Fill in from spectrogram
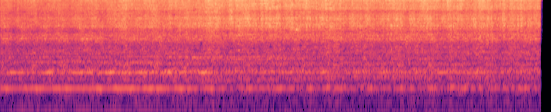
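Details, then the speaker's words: South Bend overbelt lathe with a new chain sprocket drive replacing a badly slipping belt, no chain guard yet; steady bright whirring chatter with a constant tone and no slipping: normal chain drive running. "There's a sprocket drive now, because that belt was slipping pretty bad before. And here's what it sounds like."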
